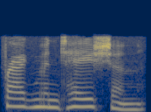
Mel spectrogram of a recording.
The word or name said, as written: fragmentation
